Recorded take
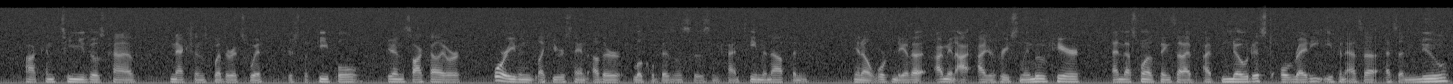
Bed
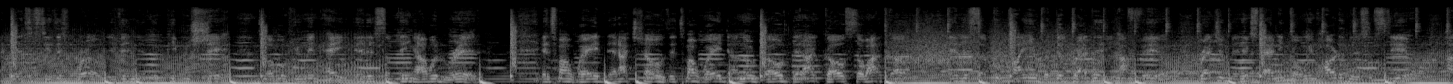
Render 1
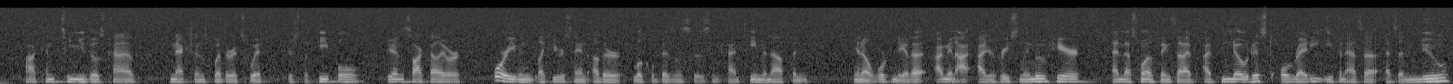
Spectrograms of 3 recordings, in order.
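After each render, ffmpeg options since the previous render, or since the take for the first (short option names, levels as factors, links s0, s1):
-af "bandreject=f=60:t=h:w=4,bandreject=f=120:t=h:w=4,bandreject=f=180:t=h:w=4"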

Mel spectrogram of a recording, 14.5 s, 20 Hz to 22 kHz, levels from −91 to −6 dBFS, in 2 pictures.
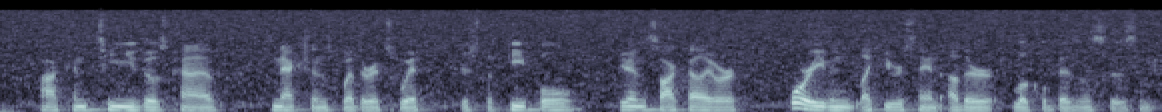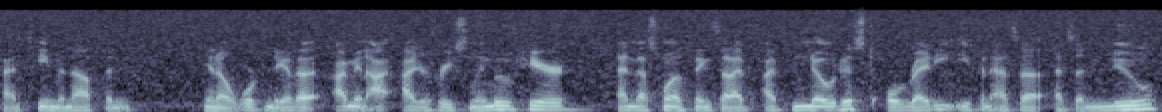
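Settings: -af "afftdn=nr=15:nf=-37"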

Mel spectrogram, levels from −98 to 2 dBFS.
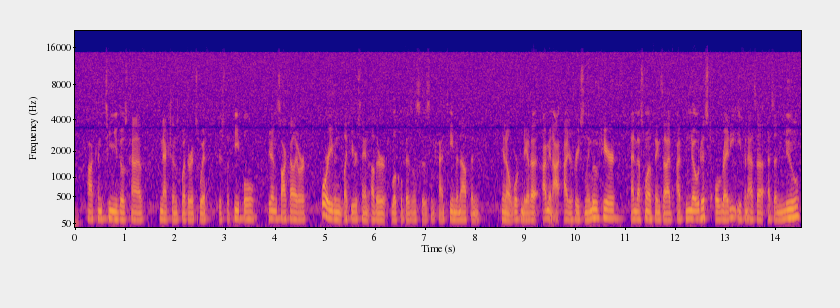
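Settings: -af "bandreject=f=3400:w=7.9"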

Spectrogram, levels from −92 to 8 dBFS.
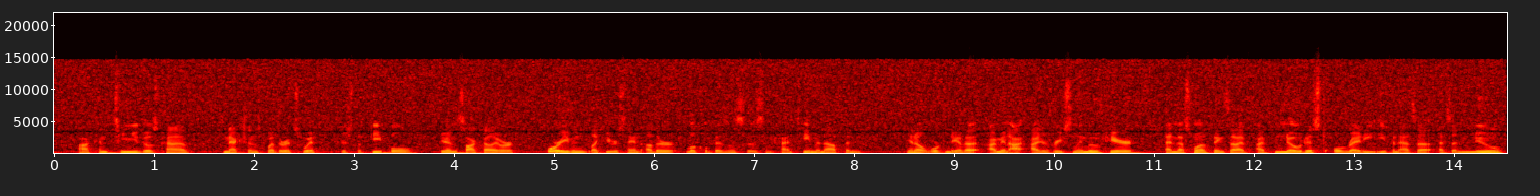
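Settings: -af "volume=0.422"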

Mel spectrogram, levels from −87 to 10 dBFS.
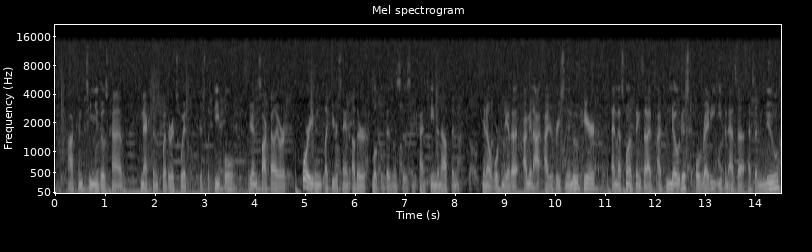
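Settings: -filter_complex "[1:a]volume=0.1[s0];[0:a][s0]amix=inputs=2:normalize=0"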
